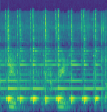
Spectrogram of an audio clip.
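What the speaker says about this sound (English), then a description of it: "We're going to use a G note, which is going to be that fifth fret on your D string." Mandolin repeating a G note at the fifth fret of the D string, picked in an even tremolo-like rhythm of about eight strokes over two seconds, close and alone.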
